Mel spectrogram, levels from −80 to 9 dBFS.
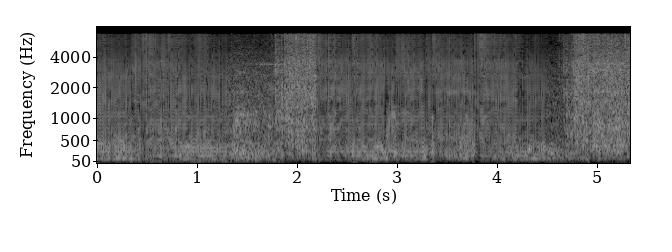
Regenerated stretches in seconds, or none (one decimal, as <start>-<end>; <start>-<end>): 0.0-1.3; 2.2-4.5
